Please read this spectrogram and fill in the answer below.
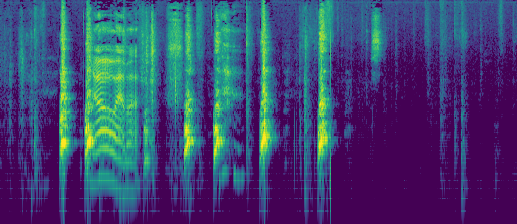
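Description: An animal calling loudly six times: five short, sharp calls and one longer call, about half a second after the first, that rises and falls in pitch. The calls stop after about six and a half seconds.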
